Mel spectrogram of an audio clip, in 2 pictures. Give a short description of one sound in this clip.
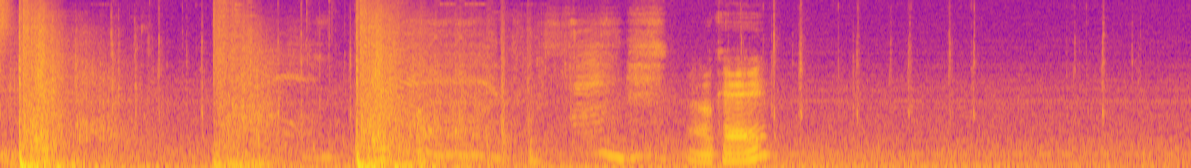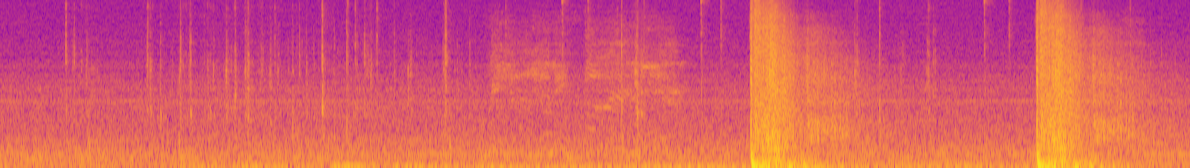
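A revolver fires single loud shots.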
